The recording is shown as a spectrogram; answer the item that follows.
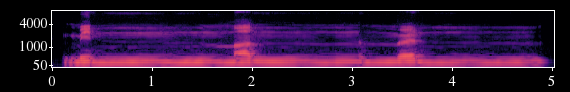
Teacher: Und genauso kannst du das Ganze auch auf dem N machen. Hast du denselben Klinger, aber das N liegt ein bisschen mehr in der Nase.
